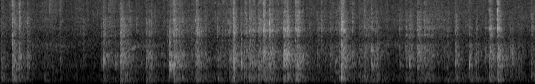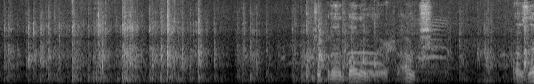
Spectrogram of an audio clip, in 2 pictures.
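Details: Goat kids playing in the goat pen: a long stretch of trampling hooves and knocking, then near the end a burst of several quick, wavering bleats from the young animals.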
